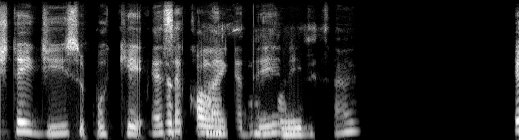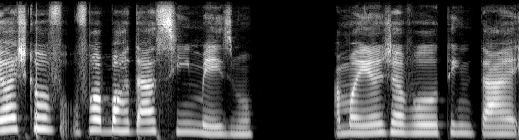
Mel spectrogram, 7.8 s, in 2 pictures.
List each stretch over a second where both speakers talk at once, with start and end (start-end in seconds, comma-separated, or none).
0.9-2.3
